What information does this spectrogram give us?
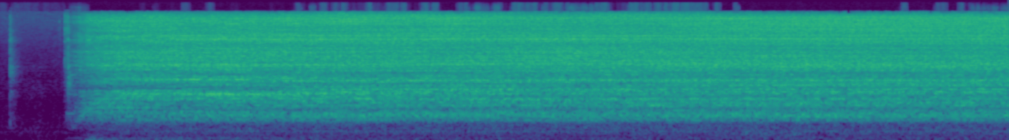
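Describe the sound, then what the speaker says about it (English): A hair dryer switches on after a brief click and runs continuously at a steady, even whooshing roar, heating a sticker on a newly acquired item to loosen it, close and unchanging throughout. "Let's try the hairdryer method."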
